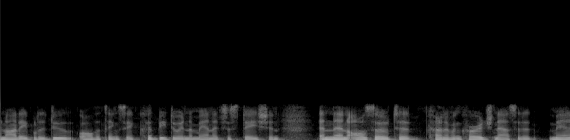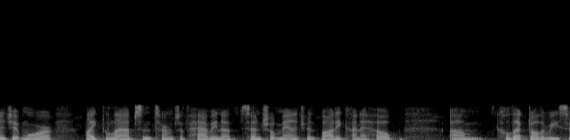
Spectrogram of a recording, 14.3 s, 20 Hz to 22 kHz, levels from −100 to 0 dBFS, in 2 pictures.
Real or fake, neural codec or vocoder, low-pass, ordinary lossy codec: real; none; 5.4 kHz; Opus, 24 kbps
